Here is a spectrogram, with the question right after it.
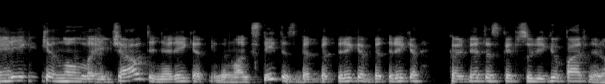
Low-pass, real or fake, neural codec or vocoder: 7.2 kHz; real; none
